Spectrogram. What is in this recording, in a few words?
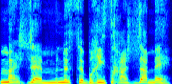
levelup, fr; cookie run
